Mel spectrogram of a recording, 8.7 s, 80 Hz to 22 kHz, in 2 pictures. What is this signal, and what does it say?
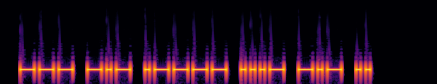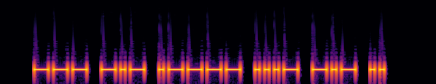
Morse code, heard as a keyed tone, about 25 wpm, 700 Hz. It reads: OK1VKI OK1VKI
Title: DXCC-100 Call Signs - 6 Characters - Repeated 2x - 25wpm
